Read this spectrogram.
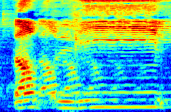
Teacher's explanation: ضاد فل ماؤتھ ہے، تا لائٹ ہے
